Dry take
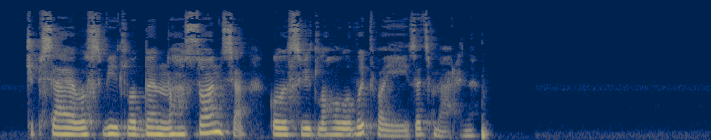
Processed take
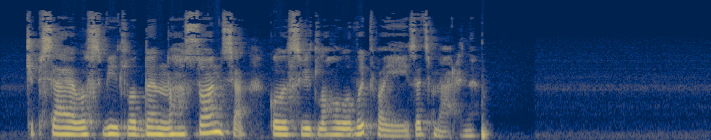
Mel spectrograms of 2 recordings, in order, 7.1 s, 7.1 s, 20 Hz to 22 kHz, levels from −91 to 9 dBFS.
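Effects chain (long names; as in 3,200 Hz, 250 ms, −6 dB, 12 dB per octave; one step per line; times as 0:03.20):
floating-point word with a short mantissa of 8 bits
one half of a high-frequency compander encoder only
level +7.5 dB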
